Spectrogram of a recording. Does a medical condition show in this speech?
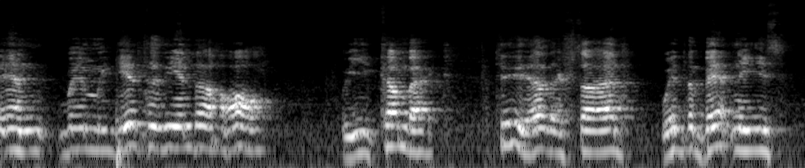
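Yes: brain injury.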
